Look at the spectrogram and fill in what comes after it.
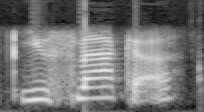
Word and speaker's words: USMCA: Well, first I'll help you with how to pronounce it. It's USMCA.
